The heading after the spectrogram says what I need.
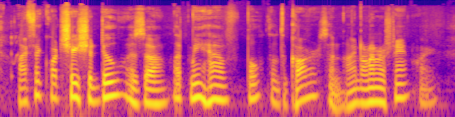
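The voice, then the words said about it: Imitates another person's voice. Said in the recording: “That was my bad George Lucas impression ... That was a pretty bad George Lucas impression.”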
